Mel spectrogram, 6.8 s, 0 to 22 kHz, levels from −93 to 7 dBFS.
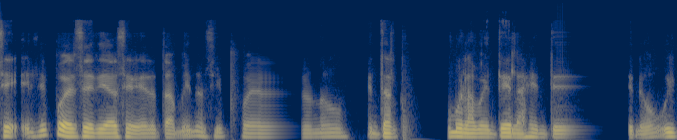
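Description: Short stalls from a late packet come first, at 2.31 to 2.43 s and again at 2.53 to 2.60 s. In each, the next packet of speech hadn't arrived when it was due, so the jitter buffer ran dry and the receiver held the last sound in place until the packet turned up, for 92 ms and then 49 ms. Nothing is lost; the speech resumes where it stopped, but a sound is drawn out unnaturally with a faint buzz or dip.

Call audio freezes follow at 2.62 to 3.04 s, 4.04 to 4.50 s and 5.56 to 6.31 s, likely caused by packets held up in the network long enough to empty the buffer. Each time the last sound is stretched into a fading buzz or hiss that decays to silence, about 100 ms, 310 ms and 370 ms of it respectively, before speech picks up where it stopped. The gaps add 404 ms, 442 ms and 727 ms of delay, with nothing missing.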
